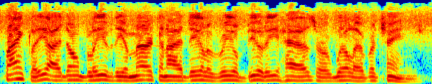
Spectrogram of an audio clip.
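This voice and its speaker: Higher-voiced man reading stiffly on old radio. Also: a little fast. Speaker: interview guest, magazine editor. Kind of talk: scripted 1930s radio interview. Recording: dull, faintly hissy 1930s radio.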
